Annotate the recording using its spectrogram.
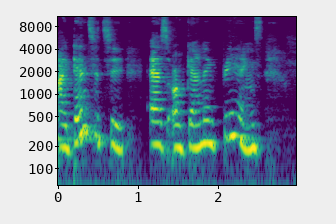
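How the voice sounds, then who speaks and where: Speaking very slowly with a Danish accent, a woman has a fairly high, somewhat breathy voice and ordinary pitch variation. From Denmark. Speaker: spiritual healer. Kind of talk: spiritual talk. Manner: halting.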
